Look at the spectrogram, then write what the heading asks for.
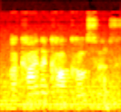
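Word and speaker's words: echinococcosis: Uh pronunciation. Let's see here. H a kind of cacosis.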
